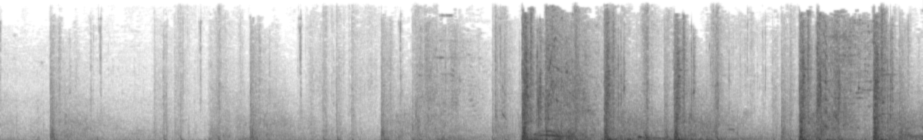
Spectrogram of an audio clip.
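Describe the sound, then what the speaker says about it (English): Video game gunfire in a multiplayer battle match, rapid bursts of shots and sharp cracks, some distant and others close and loud, with a heavy volley near the end. "I got shot from the right side."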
